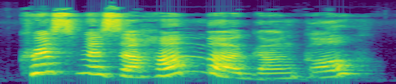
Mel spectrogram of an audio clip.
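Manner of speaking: high, loud disbelieving cry; incredulous. A narrator's reading. Nephew protesting his uncle's humbug, high and incredulous.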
